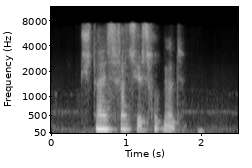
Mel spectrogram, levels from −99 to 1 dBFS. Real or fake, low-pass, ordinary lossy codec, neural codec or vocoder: fake; 7.2 kHz; AAC, 64 kbps; codec, 16 kHz, 1 kbps, X-Codec, HuBERT features, trained on general audio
